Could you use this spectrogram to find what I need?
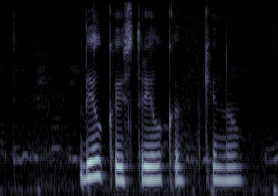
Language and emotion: Russian, neutral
